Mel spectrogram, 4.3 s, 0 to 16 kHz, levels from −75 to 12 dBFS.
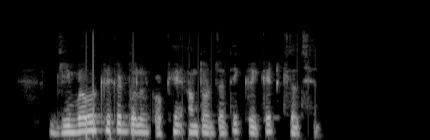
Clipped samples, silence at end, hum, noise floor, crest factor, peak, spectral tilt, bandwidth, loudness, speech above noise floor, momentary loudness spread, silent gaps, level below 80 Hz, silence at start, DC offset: under 0.1%; 1.1 s; none; under -90 dBFS; 18 dB; -4 dBFS; -9 dB/octave; 7.4 kHz; -20 LUFS; over 70 dB; 11 LU; none; -50 dBFS; 0.5 s; under 0.1%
